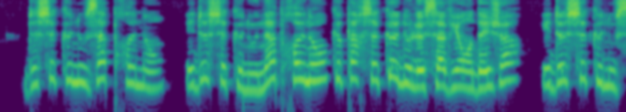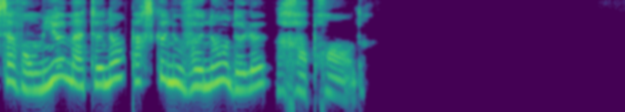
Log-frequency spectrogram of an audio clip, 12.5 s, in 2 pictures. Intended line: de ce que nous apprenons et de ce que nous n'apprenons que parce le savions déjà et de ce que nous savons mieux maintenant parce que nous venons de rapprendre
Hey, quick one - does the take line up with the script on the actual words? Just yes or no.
no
